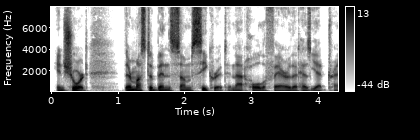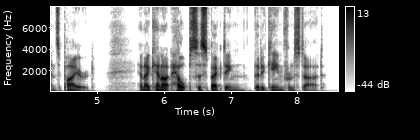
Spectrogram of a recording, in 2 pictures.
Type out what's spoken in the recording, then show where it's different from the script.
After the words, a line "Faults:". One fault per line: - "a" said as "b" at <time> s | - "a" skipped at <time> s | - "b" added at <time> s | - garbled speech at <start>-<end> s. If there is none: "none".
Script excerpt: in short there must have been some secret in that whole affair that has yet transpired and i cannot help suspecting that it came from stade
in short there must have been some secret in that whole affair that has yet transpired and i cannot help suspecting that it came from stade
Faults:
none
